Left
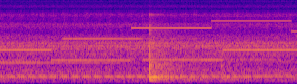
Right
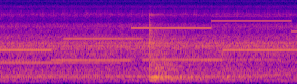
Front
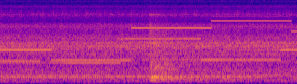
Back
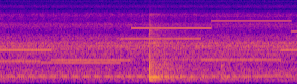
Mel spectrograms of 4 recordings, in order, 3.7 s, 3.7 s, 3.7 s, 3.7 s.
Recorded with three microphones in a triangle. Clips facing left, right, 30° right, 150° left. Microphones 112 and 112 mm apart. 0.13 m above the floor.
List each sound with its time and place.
1.9 s footsteps: 145° left, 1.5 m; by 2.9 s 150° left, 2.5 m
